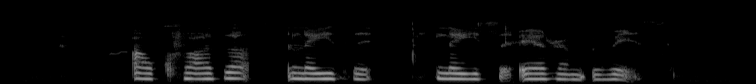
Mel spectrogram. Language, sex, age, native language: Icelandic, female, 8, Serbo-Croatian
